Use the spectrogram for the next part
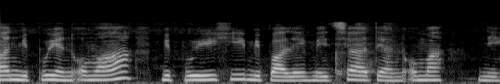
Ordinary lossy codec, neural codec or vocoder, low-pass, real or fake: none; codec, 16 kHz, 8 kbps, FreqCodec, smaller model; 7.2 kHz; fake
